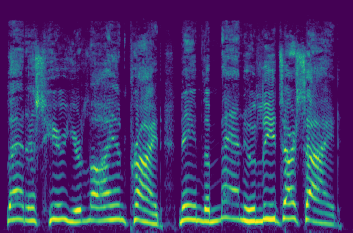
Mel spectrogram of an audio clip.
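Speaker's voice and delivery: high, loud, slow chant; cheerleader yell. Retold or imitated. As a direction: call it to the stands like a cheerleader. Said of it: "The cheerleaders would yell something like".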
